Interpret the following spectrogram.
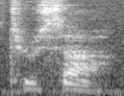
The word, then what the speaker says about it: Toussaint: They've signed Toussaint, is he, because he's French, his T isn't pronounced at the end of his name, so it's Toussaint.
